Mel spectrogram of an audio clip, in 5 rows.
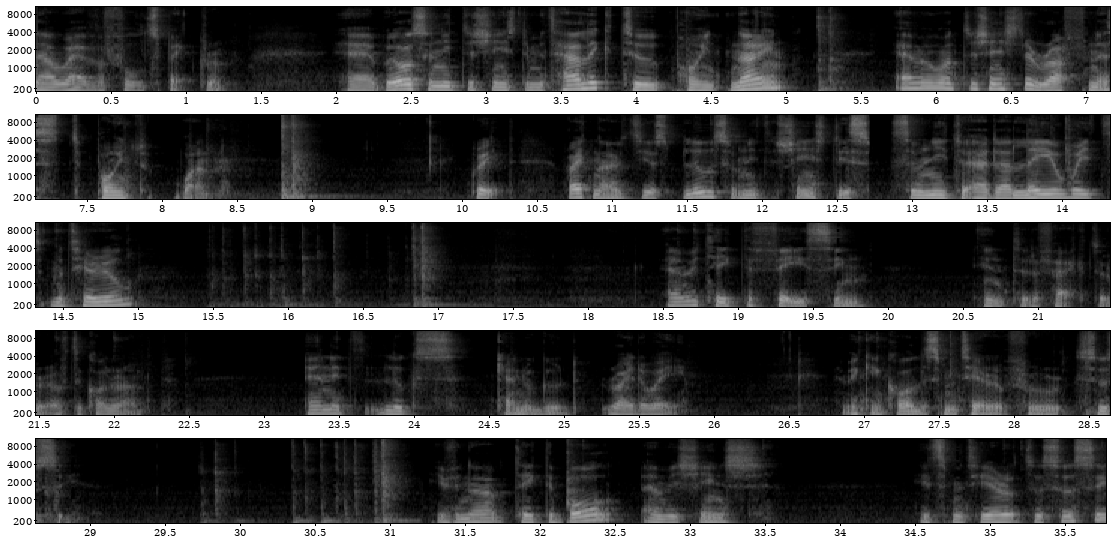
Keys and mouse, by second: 3.1-5.2 drag, 6.4-8.8 drag, 11.7 click, 12.6-13.7 drag, 13.9 shift+a, 19.7-20.6 drag, 21.6 click, 22.5-24.7 drag, 26.9-30.9 drag, 30.5 z, 33.3-35.2 drag.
